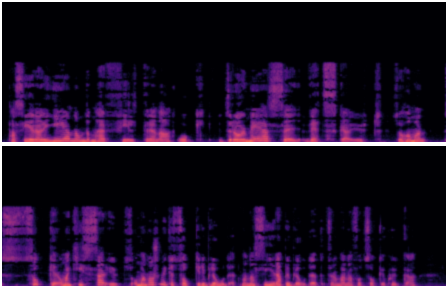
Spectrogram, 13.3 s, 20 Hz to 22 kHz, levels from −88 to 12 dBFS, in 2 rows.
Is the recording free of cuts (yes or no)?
no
